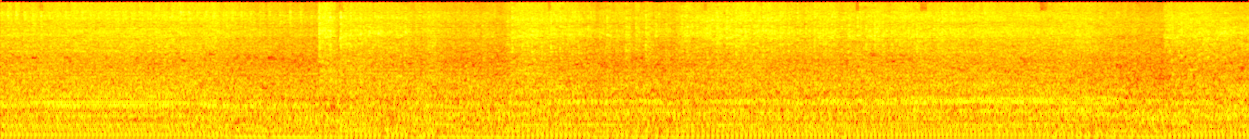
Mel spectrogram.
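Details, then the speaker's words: Craftsman lawn tractor, Briggs & Stratton opposed twin with non-adjustable carb, before repair: engine note keeps drifting up and down at steady throttle, never settling; surging from clogged carburettor jets, and it died on its own when throttled down. "I'll start it up so you can hear that surging then I'll show you the solution to stop that surging"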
